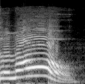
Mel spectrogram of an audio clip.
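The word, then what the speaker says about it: know: قال لها اي ام سوري اي دونت نو، اللي ما بنطقش فيها الكي، انا لا اعرف.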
